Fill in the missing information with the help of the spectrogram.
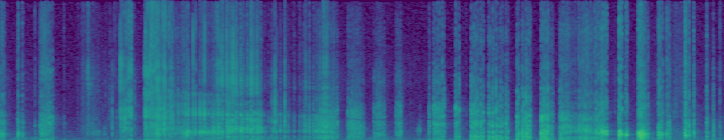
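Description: Long dark nails scrape across and zip a small round black fabric zipper case held in the hands. Rapid, dry scratching and zipper rasps with bright edges come in quick bursts of many short strokes, some louder near the end.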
